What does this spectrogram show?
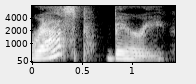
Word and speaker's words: raspberry: I saw this on a street sign and I said, "Why are they spelling out raspberry?" Raspberry. I didn't know that raspberry had a P in it.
